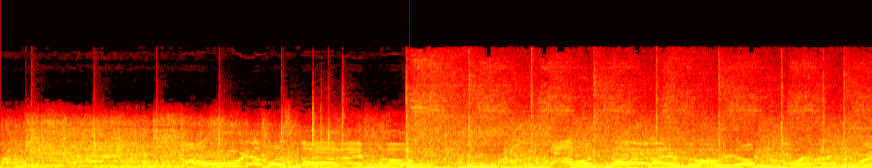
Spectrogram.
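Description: Hard enduro dirt bikes revving up and down as riders work over log and tyre obstacles, mixed with music and voices.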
